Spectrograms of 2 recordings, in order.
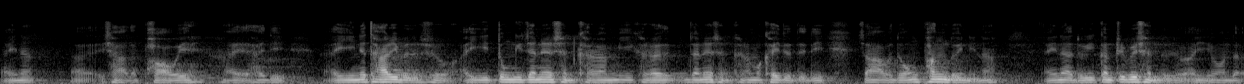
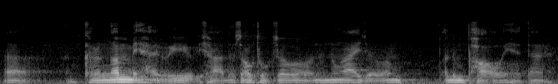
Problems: background sounds at intervals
